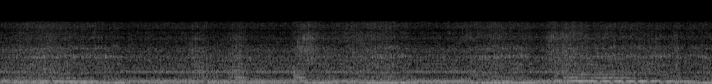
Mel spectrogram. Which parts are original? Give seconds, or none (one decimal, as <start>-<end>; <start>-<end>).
2.2-4.0; 4.8-5.4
